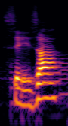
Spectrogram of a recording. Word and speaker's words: seiza: which means to sit when you put those characters together the pronunciation changes and it becomes seiza correct sitting i've lived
